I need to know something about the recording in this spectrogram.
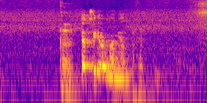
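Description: A man speaks briefly and animatedly nearby.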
